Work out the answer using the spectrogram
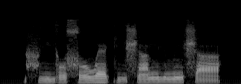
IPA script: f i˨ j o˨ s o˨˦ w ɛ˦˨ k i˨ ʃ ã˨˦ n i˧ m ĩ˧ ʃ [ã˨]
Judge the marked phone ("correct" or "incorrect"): incorrect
